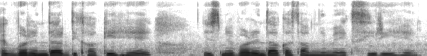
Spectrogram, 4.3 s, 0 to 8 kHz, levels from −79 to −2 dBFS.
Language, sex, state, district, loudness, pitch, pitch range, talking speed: Hindi, female, Arunachal Pradesh, Papum Pare, -17 LUFS, 195 Hz, 180-200 Hz, 180 wpm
